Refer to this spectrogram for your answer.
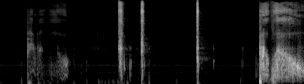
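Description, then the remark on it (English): A voice makes gunshot sound effects over a Zoom call: a rough opening burst, then three sharp cracks spaced irregularly, ending in a longer blasting shot that trails off, fairly loud. “Zoom is cutting off your sound effects.”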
